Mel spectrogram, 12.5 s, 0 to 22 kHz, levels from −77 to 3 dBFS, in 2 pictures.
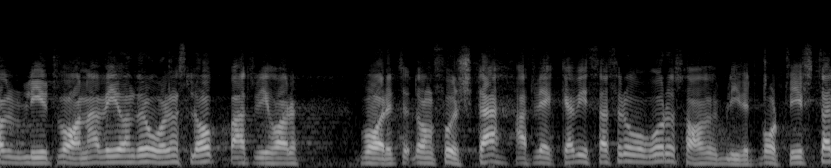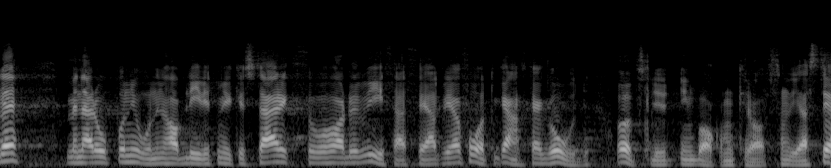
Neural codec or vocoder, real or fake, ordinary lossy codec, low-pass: none; real; none; none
